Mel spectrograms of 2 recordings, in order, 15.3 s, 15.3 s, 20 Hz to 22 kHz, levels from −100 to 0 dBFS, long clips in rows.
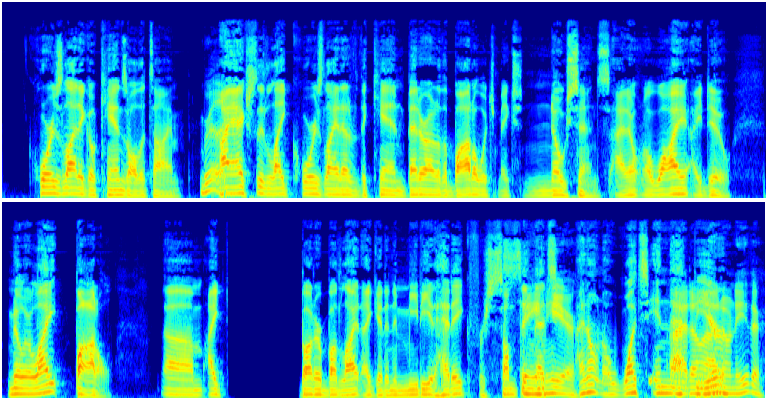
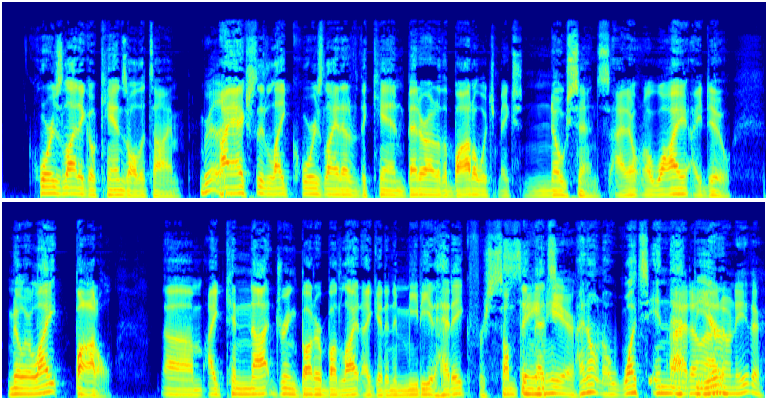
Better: second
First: audio cutting out; at 10 s for 0.5 s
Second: none

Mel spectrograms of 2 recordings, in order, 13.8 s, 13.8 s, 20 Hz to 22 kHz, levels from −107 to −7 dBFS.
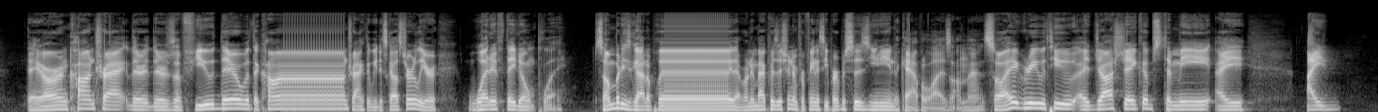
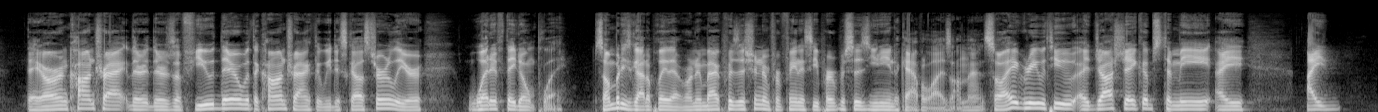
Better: second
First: audio freezing; at 3 s for 0.5 s and at 6.5 s for 0.5 s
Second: none

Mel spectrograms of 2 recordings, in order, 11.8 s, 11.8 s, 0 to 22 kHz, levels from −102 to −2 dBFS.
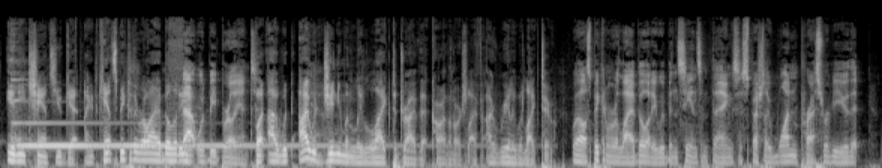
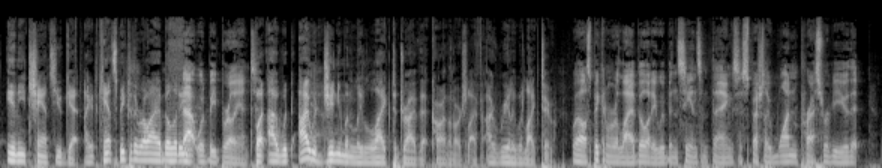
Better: second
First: clattering dishes; loud; until 4.5 s; peak 3 dB above the speech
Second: none

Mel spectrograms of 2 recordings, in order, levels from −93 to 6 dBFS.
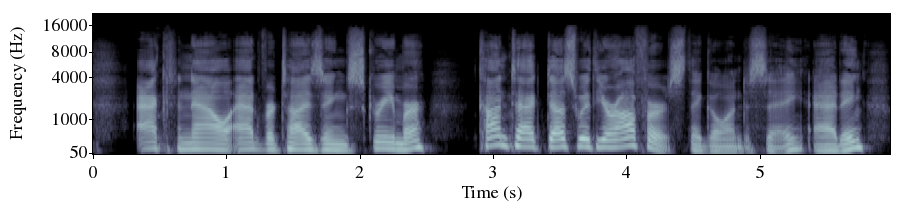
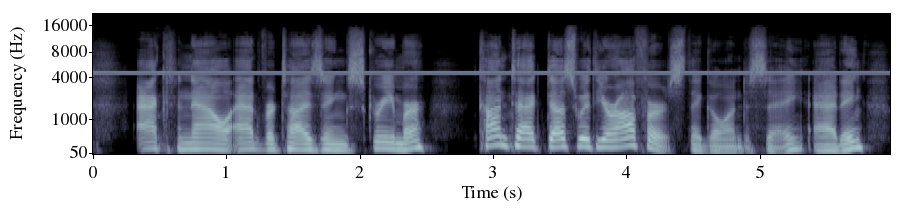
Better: first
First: none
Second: high-pitched whine; noticeable; throughout; 4.5 kHz, 15 dB below the speech

